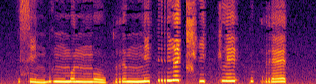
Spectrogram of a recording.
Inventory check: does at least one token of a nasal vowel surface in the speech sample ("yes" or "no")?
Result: no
